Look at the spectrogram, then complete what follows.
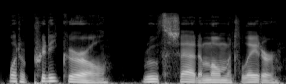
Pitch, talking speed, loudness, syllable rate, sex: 105 Hz, 190 wpm, -19 LUFS, 4.9 syllables/s, male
